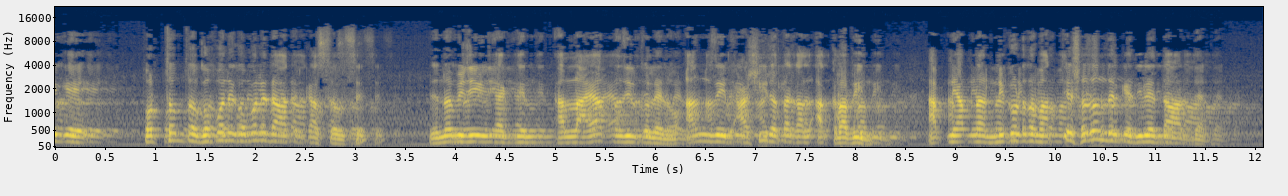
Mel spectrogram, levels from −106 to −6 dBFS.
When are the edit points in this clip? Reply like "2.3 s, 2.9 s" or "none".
none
